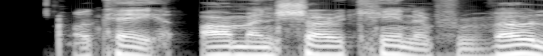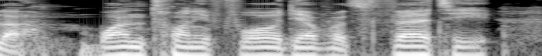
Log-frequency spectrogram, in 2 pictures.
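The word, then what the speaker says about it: Frevola: Is that how you pronounce his name? Matt Frivola, not Frivolis. So we're adding an S at the end of this.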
